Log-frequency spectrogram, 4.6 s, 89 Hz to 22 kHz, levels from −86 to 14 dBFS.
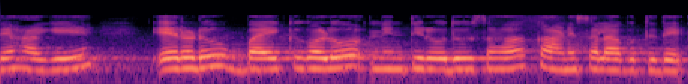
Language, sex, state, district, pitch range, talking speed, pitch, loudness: Kannada, female, Karnataka, Bidar, 240-255 Hz, 90 wpm, 250 Hz, -14 LUFS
